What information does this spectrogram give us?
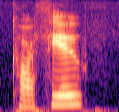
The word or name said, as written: Carthew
